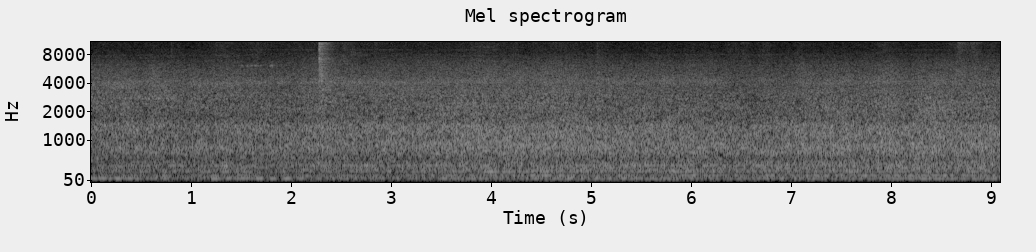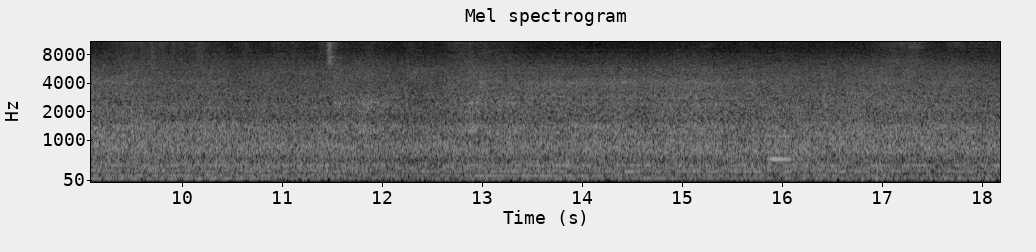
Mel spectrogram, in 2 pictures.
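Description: A train rumbles and hums steadily as it rolls along the track.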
